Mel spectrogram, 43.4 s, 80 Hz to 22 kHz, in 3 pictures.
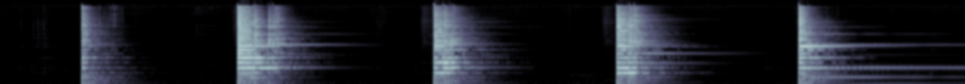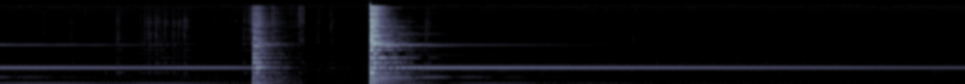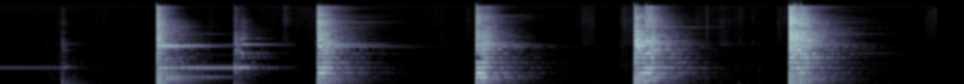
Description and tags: Medium Steel Pipe On Concrete 1
Medium size and weight steel pipe dropped into concrete floor. Recorded in a 28,000ft³ shop so there is some natural reverb. I believe the Rode M3 mic itself was overloading due to the SPL and that's where the raspy distortion is coming from.
Rode M3 > Marantz PMD661.
metal-pipe, steel-pipe, hit, percussion, clank, drop, impact, steel, resonance, metal, ringing, smash, clang, ding, strike, industrial, ping, metallic, sustained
